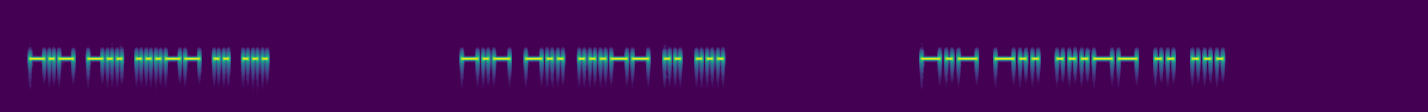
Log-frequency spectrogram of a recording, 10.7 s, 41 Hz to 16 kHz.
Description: Morse code, heard as a keyed tone, about 28 wpm, 700 Hz. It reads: KD3IS KD3IS KD3IS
